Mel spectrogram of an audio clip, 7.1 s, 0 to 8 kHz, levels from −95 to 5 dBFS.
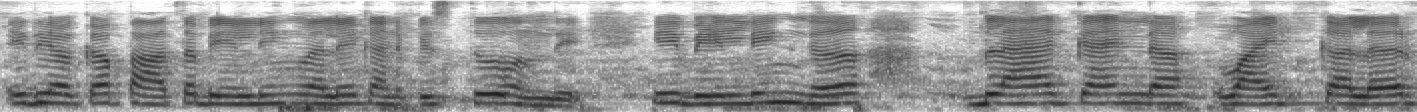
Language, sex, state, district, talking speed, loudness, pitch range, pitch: Telugu, female, Andhra Pradesh, Manyam, 120 wpm, -15 LUFS, 220-240 Hz, 230 Hz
